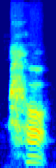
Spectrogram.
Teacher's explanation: یہاں ہا جو ہے یہ حلق کے درمیان والے حصے سے ادا ہوگا، اس کو ہا اس طرح نہیں پڑھیں گے، اس کو پڑھیں گے ہا۔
